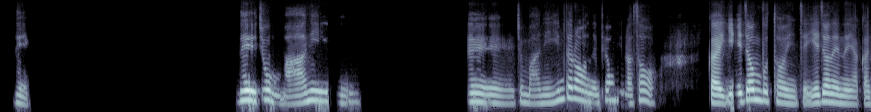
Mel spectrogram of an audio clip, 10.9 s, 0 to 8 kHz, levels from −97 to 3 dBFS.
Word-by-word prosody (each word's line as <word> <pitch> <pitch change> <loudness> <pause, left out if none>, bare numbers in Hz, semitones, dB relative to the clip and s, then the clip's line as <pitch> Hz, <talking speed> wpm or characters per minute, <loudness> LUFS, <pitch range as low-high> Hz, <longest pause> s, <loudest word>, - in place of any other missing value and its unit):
네. - - -8 2.6
네 220 0 +8
좀 225 -8 0
많이 200 +8 0
그 180 +2 -12 1.4
예예. 170 -5 -2
좀 180 +1 -7
많이 160 +2 -6
힘들어하는 225 -7 0
편이라서. 200 -3 -6 0.6
그니까 170 -1 +3
예전부터 200 -3 +3
인제 150 -2 -5
예전에는 170 -2 +1
약간 145 -1 -7
180 Hz, 195 characters per minute, -24 LUFS, 160-210 Hz, 2.6 s, 네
